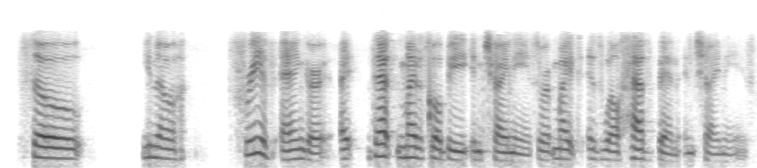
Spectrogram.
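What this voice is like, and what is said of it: Boston accent. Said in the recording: “West Newton, Massachusetts, right next to Boston, which would explain my accent.”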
